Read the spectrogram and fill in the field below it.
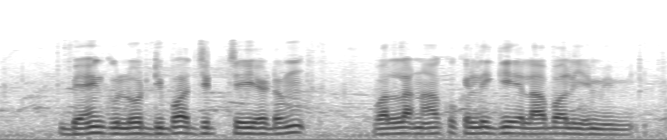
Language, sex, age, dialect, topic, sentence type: Telugu, male, 18-24, Southern, banking, question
